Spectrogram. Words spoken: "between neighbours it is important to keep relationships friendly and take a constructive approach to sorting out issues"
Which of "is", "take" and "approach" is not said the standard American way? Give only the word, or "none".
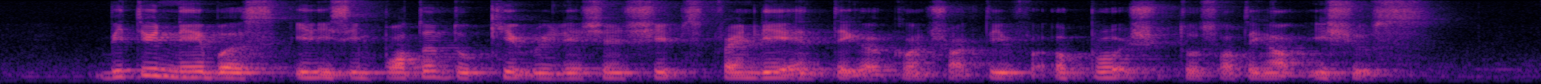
is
